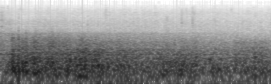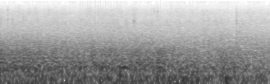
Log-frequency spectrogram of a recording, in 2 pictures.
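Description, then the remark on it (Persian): Steady, dense rainfall pours down, joined by a deep low rumble of thunder that swells early on and slowly fades, with no voices present. “شگفتا که باران باریدنش را صدا میزند گاهی زمزمه میکند گاهی فریاد”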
